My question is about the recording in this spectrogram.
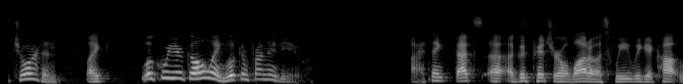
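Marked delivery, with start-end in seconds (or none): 0.1-3.0 much higher, amused exasperated parent voice; half-laughing scold to a clumsy toddler. Retold or imitated. Parent chiding a toddler who hit the post again, high and exasperated. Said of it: "we're kinda chuckling at this point".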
